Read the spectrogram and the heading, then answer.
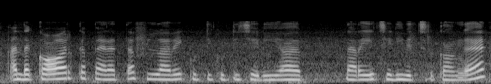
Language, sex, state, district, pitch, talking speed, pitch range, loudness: Tamil, female, Tamil Nadu, Kanyakumari, 225 Hz, 120 wpm, 220-240 Hz, -18 LUFS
